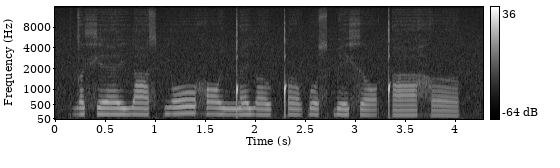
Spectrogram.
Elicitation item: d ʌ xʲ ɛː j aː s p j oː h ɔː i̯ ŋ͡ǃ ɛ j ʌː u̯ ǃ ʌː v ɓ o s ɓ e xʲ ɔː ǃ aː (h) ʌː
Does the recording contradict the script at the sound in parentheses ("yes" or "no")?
no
